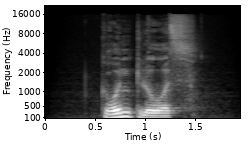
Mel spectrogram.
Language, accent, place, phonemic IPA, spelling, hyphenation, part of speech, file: German, Germany, Berlin, /ˈɡʁʊntloːs/, grundlos, grund‧los, adjective, De-grundlos.ogg
- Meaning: 1. without solid ground or floor 2. unfounded, groundless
